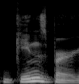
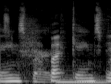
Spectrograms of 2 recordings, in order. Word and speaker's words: Gainsbourg: And he's I guess Ginsberg is sort of how it's pronounced. Gainsberg.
